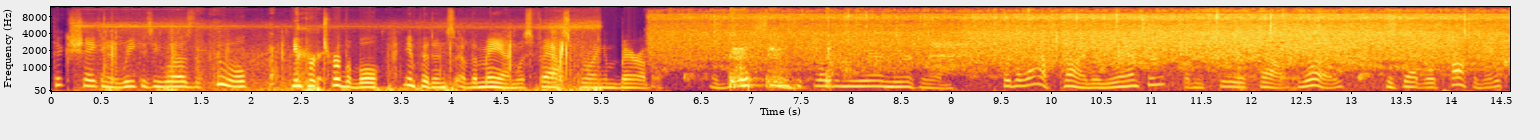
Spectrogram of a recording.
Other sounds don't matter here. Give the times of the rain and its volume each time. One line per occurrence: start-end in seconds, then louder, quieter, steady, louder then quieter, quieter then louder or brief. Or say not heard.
6.0-14.5 louder.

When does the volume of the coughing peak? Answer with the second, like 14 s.
7 s.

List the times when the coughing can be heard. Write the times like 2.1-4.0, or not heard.
1.4-2.8, 5.9-7.8, 11.8-12.5.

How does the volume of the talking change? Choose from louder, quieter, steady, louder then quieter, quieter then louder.
quieter.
